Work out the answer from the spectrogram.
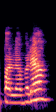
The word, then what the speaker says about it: palabra: y la última bra, pero los hablantes, ¿no? No pronuncian palabra con el acento en pa, tampoco pronuncian palabra con el acento en bra, sino pronuncian palabra, ¿no? Con el acento en la.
